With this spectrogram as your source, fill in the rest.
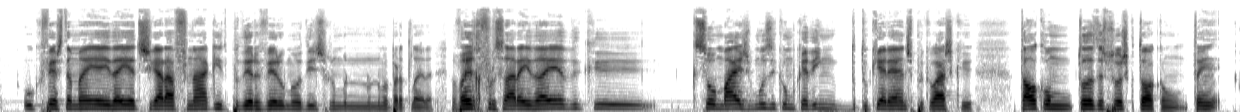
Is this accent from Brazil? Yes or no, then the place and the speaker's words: no; Portugal; às vezes eu digo que venho de Portugal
